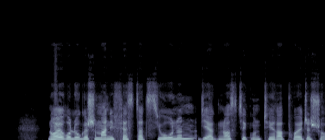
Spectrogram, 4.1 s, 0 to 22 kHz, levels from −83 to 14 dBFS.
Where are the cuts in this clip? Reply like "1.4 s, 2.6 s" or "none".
2.5 s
